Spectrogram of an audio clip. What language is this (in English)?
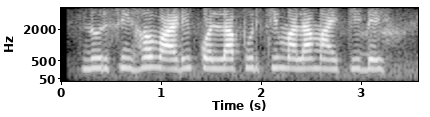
Marathi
